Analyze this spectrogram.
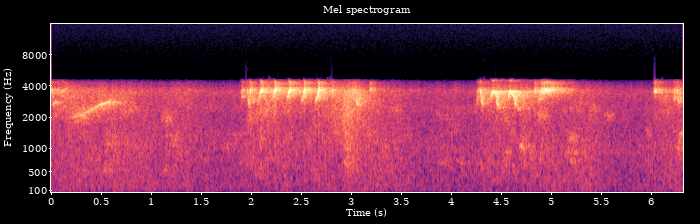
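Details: European greenfinch song in bursts: rapid trilled runs of high twittering notes about a second long, separated by pauses, with a brief rising note at the start and soft background hiss.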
